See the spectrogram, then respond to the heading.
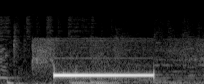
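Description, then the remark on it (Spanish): A telephone ringback tone over a phone line as a call is placed: one loud, steady, mid-pitched tone lasting about a second, with a faint hiss and low rumble before and after. “Bien, entonces ahí le va a marcar.”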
